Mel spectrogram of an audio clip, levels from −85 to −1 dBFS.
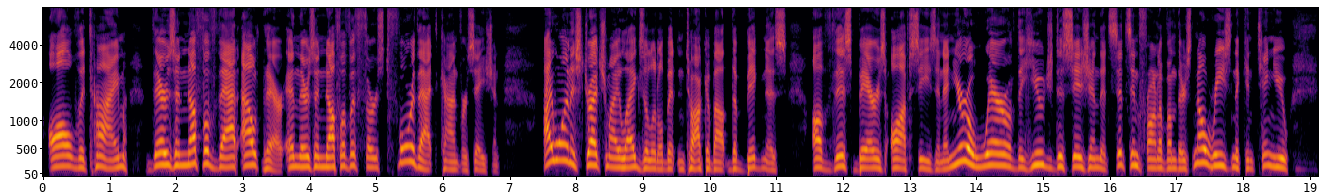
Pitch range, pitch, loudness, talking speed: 145-195 Hz, 165 Hz, -24 LUFS, 175 wpm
